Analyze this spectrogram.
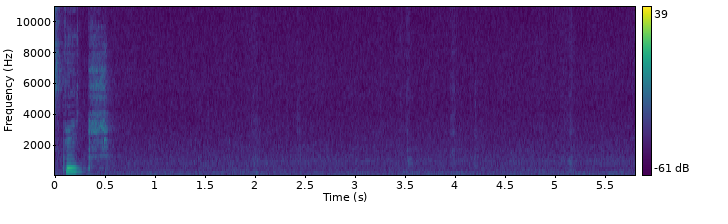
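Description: A crochet hook softly clicks and scrapes against yarn.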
